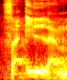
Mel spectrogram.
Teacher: ada nun sukun bertemu lam, ada idgham bila gunnah tanpa dengung, langsung dimasukkan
